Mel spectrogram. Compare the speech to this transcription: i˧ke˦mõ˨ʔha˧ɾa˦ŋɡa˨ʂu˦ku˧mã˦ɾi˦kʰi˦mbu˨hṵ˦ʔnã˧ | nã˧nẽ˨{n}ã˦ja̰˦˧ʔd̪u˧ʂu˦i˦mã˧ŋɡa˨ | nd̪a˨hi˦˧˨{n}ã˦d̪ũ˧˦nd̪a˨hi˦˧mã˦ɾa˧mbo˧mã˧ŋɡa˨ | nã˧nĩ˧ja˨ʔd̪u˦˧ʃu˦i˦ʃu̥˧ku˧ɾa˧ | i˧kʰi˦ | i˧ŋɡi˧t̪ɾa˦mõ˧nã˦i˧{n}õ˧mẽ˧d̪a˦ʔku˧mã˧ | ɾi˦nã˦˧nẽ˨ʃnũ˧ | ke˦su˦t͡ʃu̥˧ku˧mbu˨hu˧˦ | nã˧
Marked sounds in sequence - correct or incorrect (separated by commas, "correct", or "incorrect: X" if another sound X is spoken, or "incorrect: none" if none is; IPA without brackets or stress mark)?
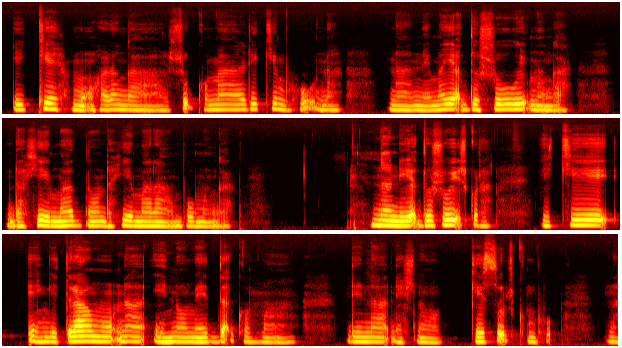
incorrect: m, incorrect: m, correct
